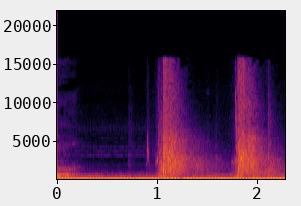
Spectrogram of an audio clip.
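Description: Two sharp swishing cracks, trailer sound-design hits, the first about a second in and the second near the end, over a steady low music drone.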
